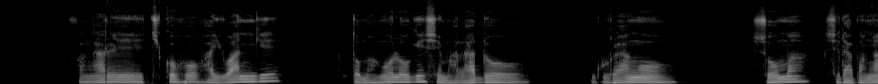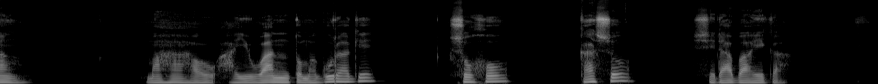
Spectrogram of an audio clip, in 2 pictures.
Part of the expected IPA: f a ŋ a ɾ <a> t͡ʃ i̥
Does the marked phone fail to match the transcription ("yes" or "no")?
yes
